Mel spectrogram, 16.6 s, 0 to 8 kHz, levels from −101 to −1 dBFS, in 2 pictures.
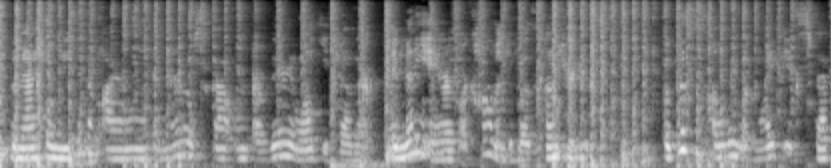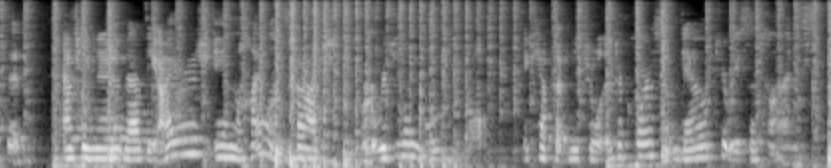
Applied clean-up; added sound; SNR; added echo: classical method WPE with log-MMSE.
